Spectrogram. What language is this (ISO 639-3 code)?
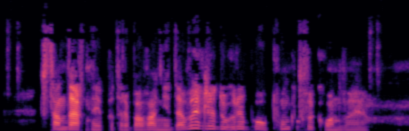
bel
